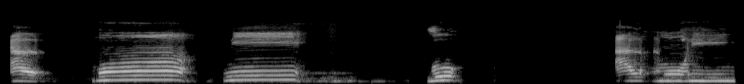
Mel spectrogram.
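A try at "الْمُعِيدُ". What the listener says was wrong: Ya, yang saya yang menjadi tidak mau berpindah kepada selanjutnya itu kamu menyebutkan bu apa macam-macam gitu loh. Karena di situ enggak ada huruf ba, da di situ kok.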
